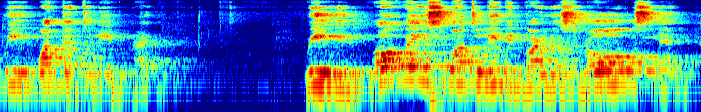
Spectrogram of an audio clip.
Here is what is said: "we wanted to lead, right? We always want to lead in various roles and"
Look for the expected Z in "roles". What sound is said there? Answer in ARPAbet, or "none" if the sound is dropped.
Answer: S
